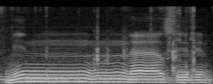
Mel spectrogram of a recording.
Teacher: nun dengan mim dengan sendirinya udah masuk ke hidung dia tanpa disuruh-suruh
